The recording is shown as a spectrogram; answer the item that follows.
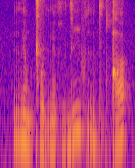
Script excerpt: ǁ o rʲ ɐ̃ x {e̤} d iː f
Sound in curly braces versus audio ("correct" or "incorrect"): correct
